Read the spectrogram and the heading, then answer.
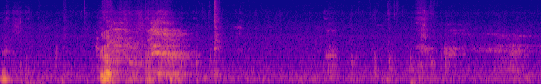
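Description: horse neighing and whinnying

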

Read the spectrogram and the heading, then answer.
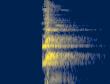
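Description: dog barking

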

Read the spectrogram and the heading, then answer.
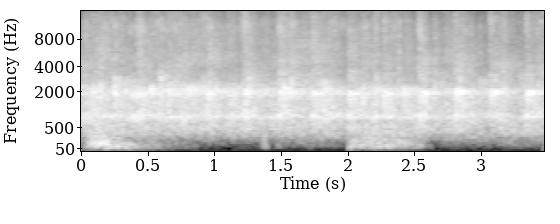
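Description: audience hand clapping

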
